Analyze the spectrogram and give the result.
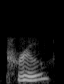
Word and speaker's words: Proulx: Social media, I'm under Natalie Prue -facingthesun. And my last name is spelled Proulx.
